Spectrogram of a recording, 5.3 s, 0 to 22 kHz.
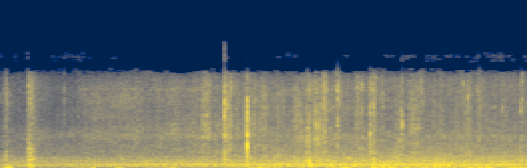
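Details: Colony of Carniolan honey bees being fed by the Mountain Camp method, Southern Finland, 16 March 2017, outside temperature +3 °C, queen present; a continuous even buzzing drone with a few sharp clicks and taps from the hive.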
